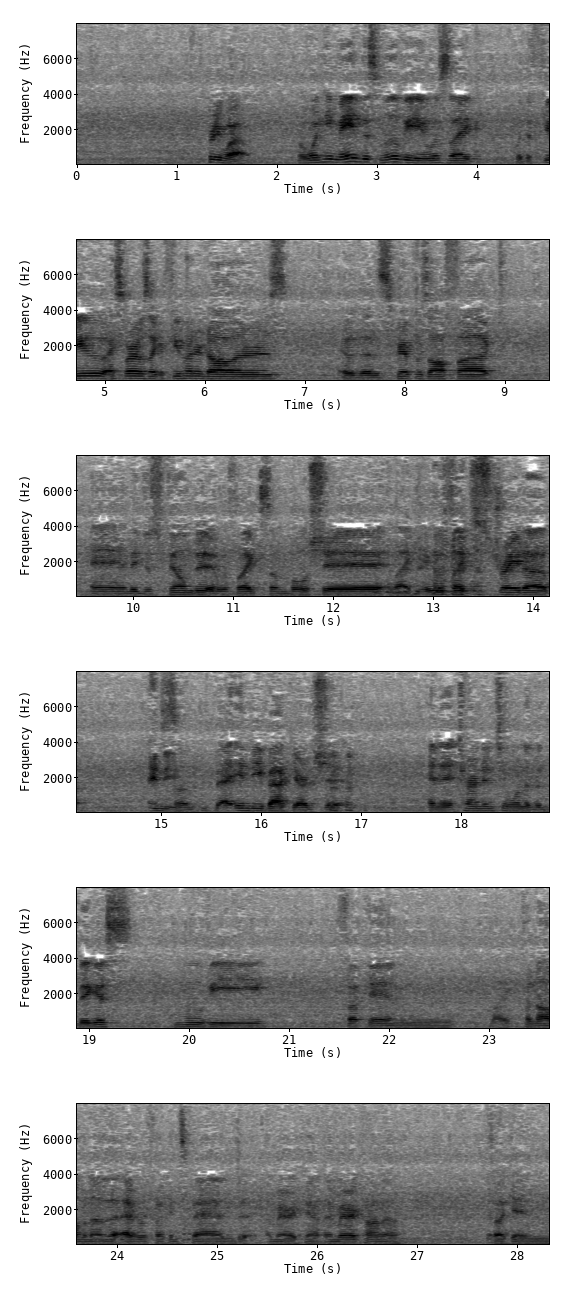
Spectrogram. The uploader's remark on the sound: Recorded off of a phone. We had two silent guests who wanted to observe the podcast!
